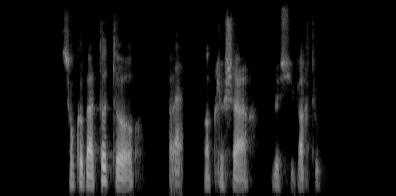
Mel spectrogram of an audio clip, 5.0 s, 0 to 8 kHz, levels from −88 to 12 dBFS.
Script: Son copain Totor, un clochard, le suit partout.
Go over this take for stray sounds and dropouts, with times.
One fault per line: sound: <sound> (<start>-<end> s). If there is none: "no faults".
sound: laugh (2.1-2.3 s)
